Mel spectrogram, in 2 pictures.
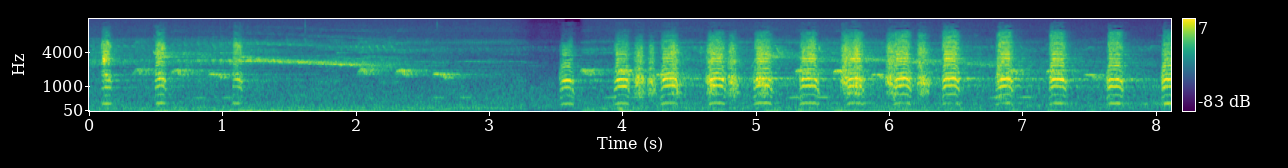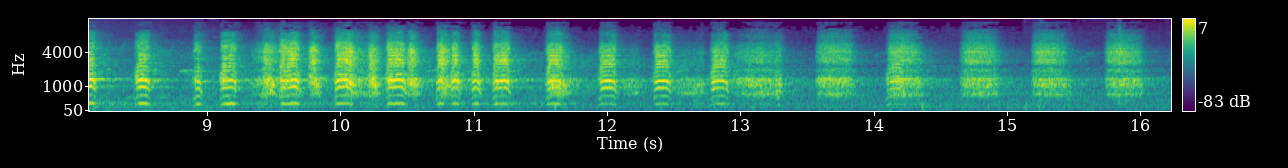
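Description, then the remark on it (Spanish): Egyptian geese on the banks of the Luangwa River give harsh, raspy alarm honks as they drive intruders from their breeding areas: a few scattered calls, then a loud, rapid run of repeated grating honks that keeps a steady rhythm and slows slightly toward the end. No voices. “Las ocas del Nilo, muy territoriales, no hacen más que echar a intrusos de sus zonas de cría en las orillas del río Luangwa, emitiendo un desagradable graznido en señal de alarma.”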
